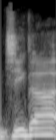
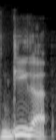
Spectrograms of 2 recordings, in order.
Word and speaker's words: giga: So some country they call it jiga and some countries it calls giga. Both are okay.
